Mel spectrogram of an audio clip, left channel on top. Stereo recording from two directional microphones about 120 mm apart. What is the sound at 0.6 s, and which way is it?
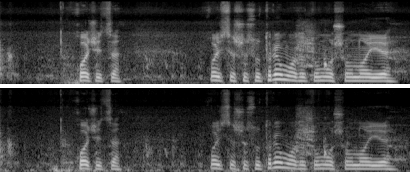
Speech, 25° right (ahead or behind).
